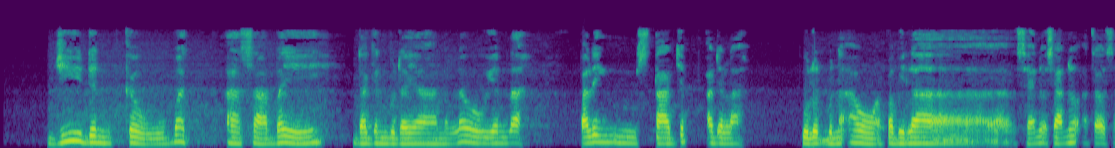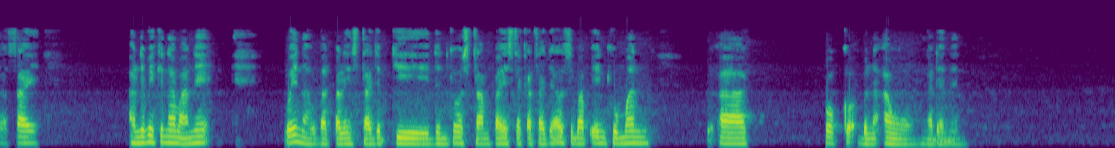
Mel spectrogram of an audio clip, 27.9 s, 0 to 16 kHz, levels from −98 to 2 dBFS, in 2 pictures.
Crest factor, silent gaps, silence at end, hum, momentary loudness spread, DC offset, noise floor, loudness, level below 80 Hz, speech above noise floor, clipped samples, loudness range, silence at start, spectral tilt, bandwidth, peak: 16 dB; none; 1.9 s; none; 9 LU; under 0.1%; -73 dBFS; -16 LUFS; -56 dBFS; 58 dB; under 0.1%; 4 LU; 0.6 s; -6.5 dB/octave; 7.8 kHz; 0 dBFS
